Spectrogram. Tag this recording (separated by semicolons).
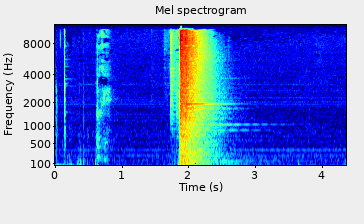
abstract; prison; ship; space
